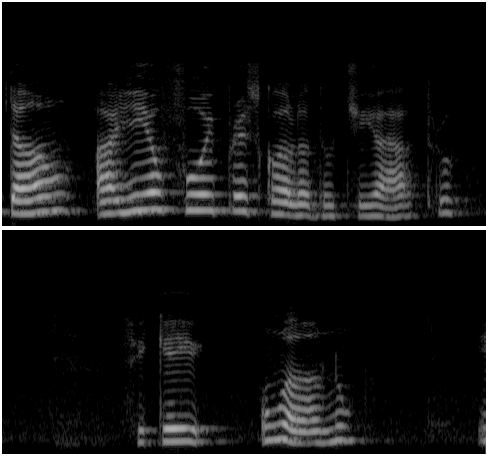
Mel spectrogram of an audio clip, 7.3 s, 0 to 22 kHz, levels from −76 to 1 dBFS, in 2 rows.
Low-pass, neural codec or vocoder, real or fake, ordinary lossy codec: 7.2 kHz; none; real; MP3, 64 kbps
